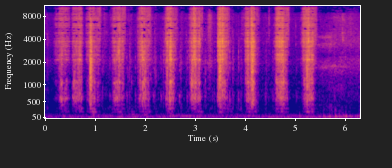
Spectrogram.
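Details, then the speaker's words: Spicer 4360 transaxle (Poulan Pro tractor) input needle bearing, rusted with grit inside, spun by hand: rough, gritty rasping grind in repeated strokes, where a good bearing should turn silently. "so you guys hear that grinding noise because these should not be grinding you should not hear anything on them as they turn"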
